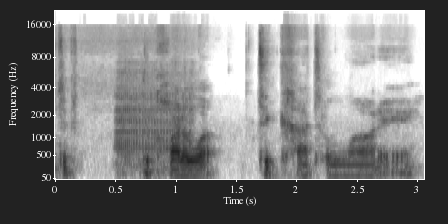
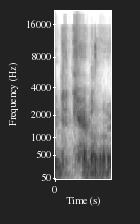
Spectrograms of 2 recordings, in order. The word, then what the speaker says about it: De Ketelaere: Next we have Charles de Catalare. De Ketelaere? I think maybe De Ketelaere is a better. De Ketelaere is a better. I think it's actual pronunciation.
